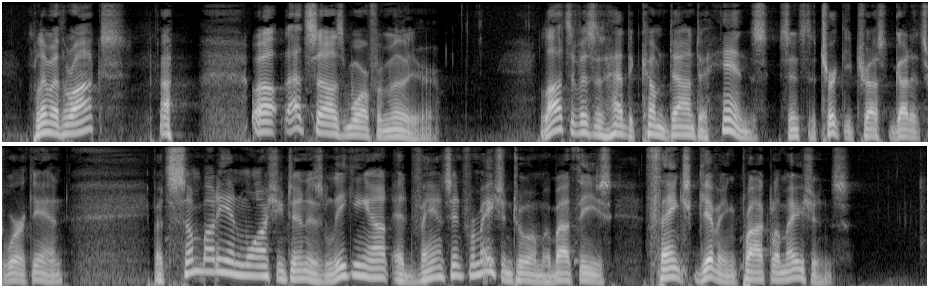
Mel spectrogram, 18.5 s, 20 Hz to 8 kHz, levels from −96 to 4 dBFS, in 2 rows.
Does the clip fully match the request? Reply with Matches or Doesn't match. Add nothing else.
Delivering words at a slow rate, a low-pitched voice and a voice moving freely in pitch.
Matches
